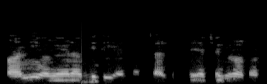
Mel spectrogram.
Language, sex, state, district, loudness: Hindi, male, Uttar Pradesh, Hamirpur, -27 LUFS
